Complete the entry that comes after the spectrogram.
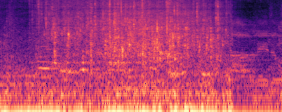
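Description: Water from a pot of boiled sweet potatoes poured off into a sink, a steady splashing rush that runs for a couple of seconds and then thins out, fairly quiet.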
